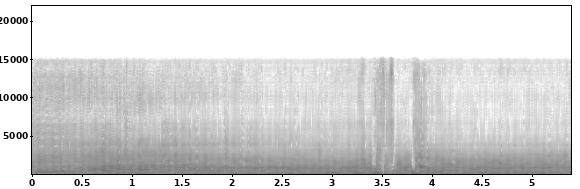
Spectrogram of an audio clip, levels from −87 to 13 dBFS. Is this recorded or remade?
remade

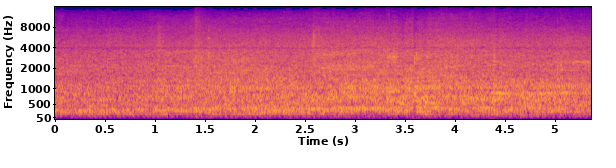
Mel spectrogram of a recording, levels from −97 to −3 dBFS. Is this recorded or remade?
remade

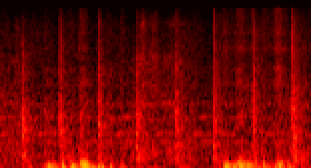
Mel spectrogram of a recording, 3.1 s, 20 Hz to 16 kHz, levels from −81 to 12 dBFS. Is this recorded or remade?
recorded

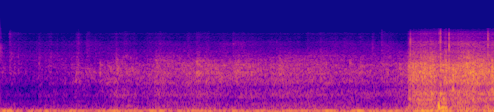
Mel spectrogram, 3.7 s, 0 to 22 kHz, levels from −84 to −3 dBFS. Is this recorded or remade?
remade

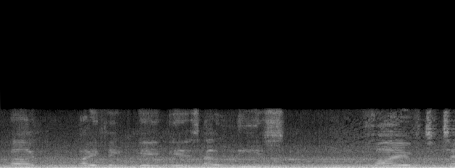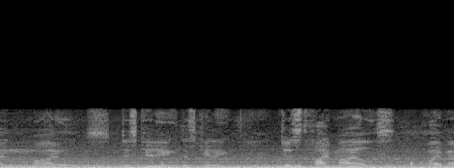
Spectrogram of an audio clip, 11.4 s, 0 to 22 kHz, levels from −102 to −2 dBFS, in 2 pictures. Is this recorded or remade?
recorded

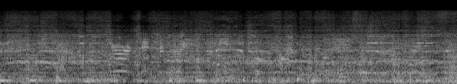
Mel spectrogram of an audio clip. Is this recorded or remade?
remade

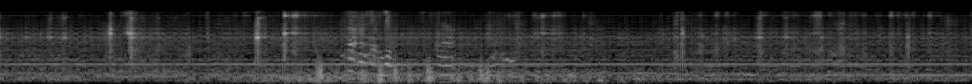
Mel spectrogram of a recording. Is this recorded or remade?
remade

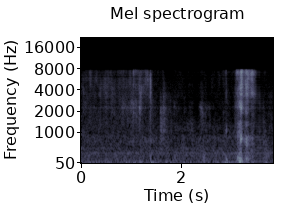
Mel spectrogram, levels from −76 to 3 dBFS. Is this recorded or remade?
remade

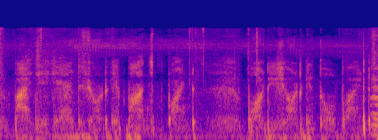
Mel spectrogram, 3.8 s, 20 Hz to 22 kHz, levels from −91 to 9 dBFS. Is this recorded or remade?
recorded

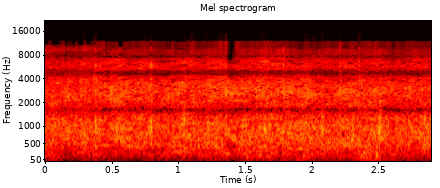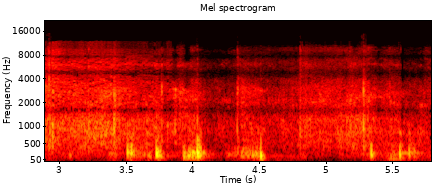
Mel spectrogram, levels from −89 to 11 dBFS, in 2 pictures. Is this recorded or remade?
remade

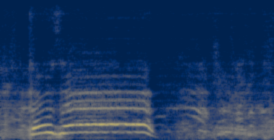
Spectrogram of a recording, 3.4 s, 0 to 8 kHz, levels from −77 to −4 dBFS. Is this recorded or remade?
remade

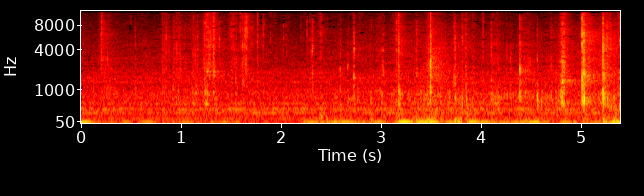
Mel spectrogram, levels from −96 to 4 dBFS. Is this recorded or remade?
recorded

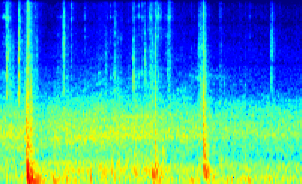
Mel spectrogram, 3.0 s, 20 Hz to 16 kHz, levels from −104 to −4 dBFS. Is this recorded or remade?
recorded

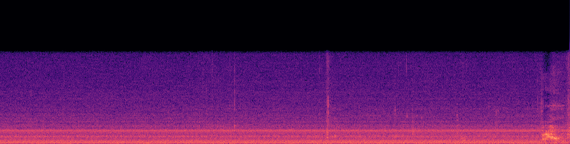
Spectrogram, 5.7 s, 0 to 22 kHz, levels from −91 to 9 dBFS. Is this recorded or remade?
recorded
